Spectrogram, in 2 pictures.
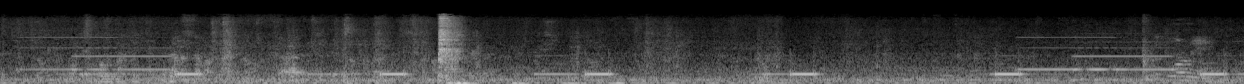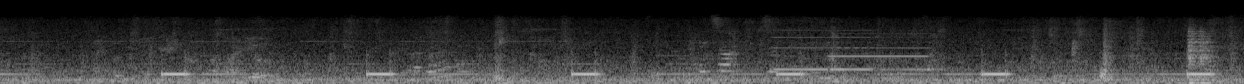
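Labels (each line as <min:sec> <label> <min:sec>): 0:00.0 A steady, regular beeping of a cardiac monitor. 0:24.9
0:00.7 Two men are speaking quietly. 0:06.3
0:04.2 A damp thump. 0:04.9
0:11.4 A male voice speaks steadily. 0:19.1
0:16.5 A higher-pitched, lighter voice is speaking. 0:21.0
0:24.2 A faint reverberation. 0:24.9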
